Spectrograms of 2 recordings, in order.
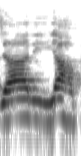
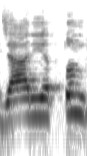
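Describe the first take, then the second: First: The word ends with a soft h sound. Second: The word ends with a full tun sound. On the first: The reader stops on this word. "रुकने के बाद में हाय साकिना" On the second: The reading continues without stopping. "जारियतुन की जगह"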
